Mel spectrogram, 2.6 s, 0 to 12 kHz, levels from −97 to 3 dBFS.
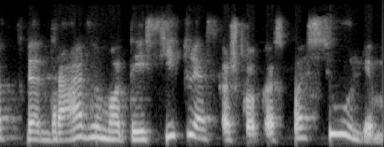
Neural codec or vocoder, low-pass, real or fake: none; 10.8 kHz; real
